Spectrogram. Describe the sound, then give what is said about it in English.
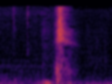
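A single sharp sneeze from a person in the middle of a lecture, one brief explosive burst after a softer lead-in, with near quiet before and after. “Excuse me. Please excuse my sneezing.”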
